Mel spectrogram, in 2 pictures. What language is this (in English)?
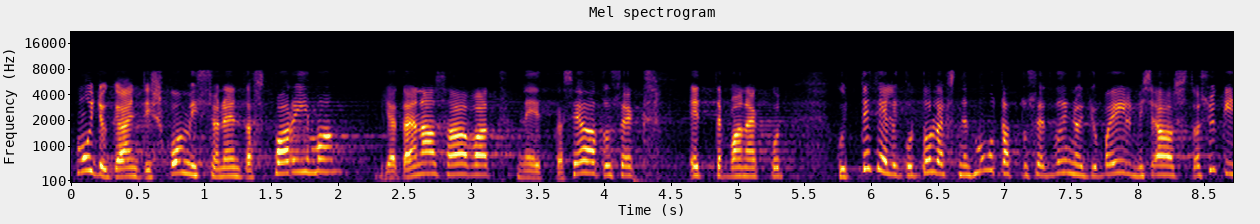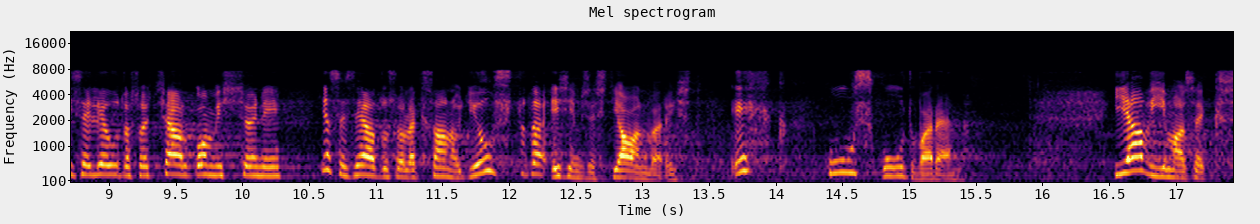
Estonian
